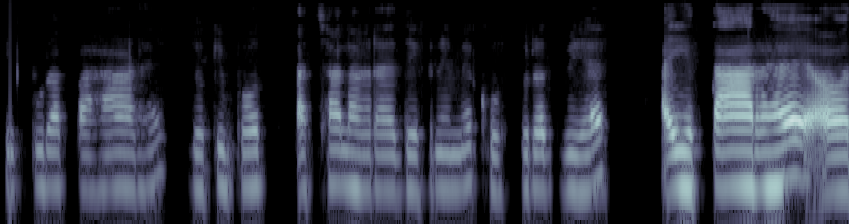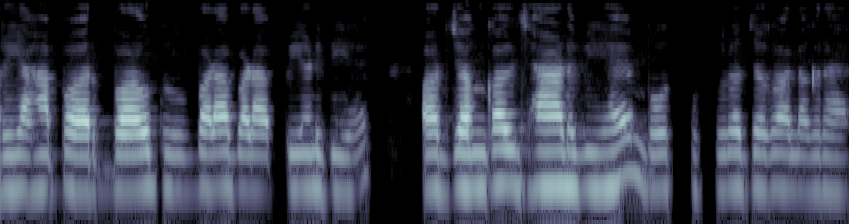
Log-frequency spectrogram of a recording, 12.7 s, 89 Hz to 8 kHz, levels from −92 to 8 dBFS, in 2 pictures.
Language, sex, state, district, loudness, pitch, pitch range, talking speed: Hindi, female, Bihar, Purnia, -22 LUFS, 185 Hz, 180-195 Hz, 190 wpm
